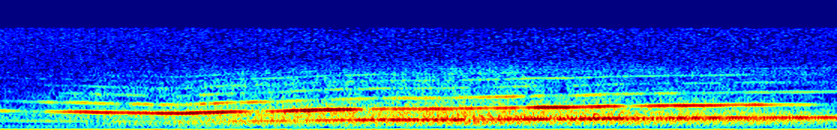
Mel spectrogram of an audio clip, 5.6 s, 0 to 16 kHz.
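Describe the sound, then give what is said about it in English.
A police car engine roars as it accelerates hard from five to 80 miles an hour on Rio Grande cracked gasoline, its pitch climbing steadily through the gears into a sustained high-speed whine, loud with no talking. “Now, there we are. 80 miles an hour. Boy, I'll show you what police car performance means.”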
